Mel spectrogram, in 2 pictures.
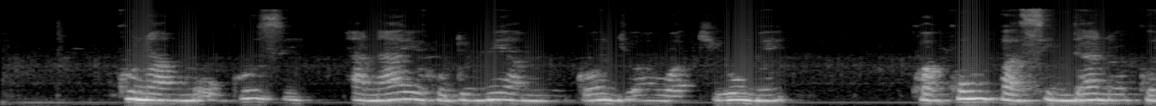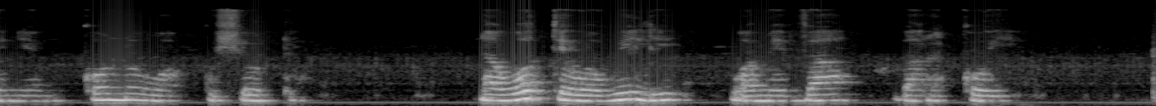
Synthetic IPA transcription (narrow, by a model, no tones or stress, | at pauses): kunamuuɡuzi | anajɔhuɗumiam̩ɡɔnd͡ʒwawakʰiumɛ | kwakum̩pasindanɔkwɛɲɛm̩kʰɔnɔwakuʃɔtɔ | nawɔtɛwawili | wamɛvaː | baɾakɔi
